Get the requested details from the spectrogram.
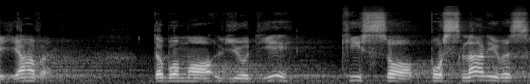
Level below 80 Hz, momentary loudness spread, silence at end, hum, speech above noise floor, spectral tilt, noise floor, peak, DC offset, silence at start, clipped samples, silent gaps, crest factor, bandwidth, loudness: -56 dBFS; 20 LU; 0 s; none; 24 dB; -3 dB/octave; -44 dBFS; -4 dBFS; under 0.1%; 0 s; under 0.1%; none; 18 dB; 16.5 kHz; -20 LUFS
